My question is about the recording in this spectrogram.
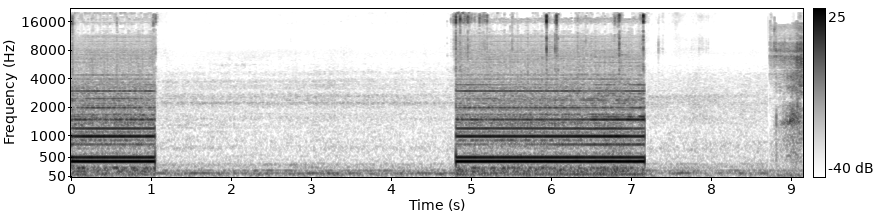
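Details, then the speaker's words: Ford Crown Victoria after shift interlock solenoid repair and steering wheel replacement, battery just reconnected: loud steady two-tone horn blares nonstop as if held, cuts out, sounds again; horn stuck on, owner suspects airbag connection, unconfirmed. "The horn is just on like somebody steadily holding it and pressing it."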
